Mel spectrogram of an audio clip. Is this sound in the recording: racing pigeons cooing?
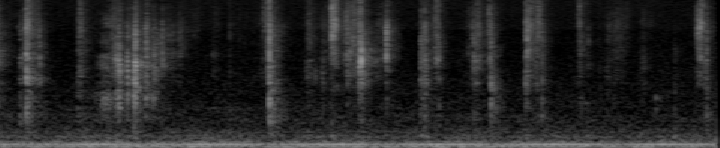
no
